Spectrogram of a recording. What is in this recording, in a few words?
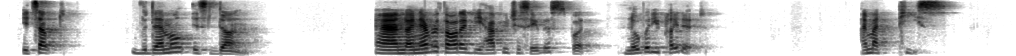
voice, narration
